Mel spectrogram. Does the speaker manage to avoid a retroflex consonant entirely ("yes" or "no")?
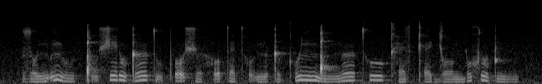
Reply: no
